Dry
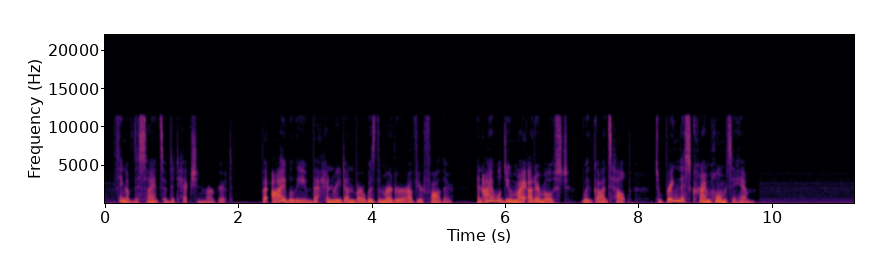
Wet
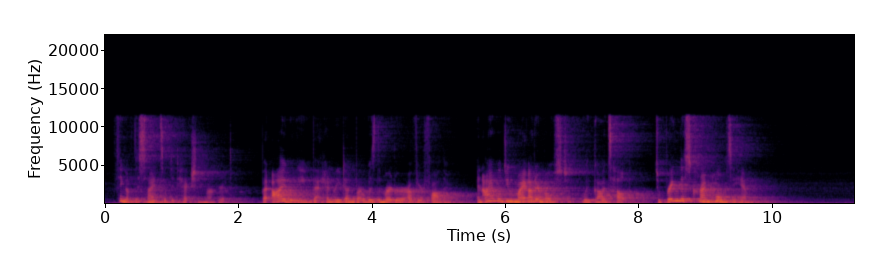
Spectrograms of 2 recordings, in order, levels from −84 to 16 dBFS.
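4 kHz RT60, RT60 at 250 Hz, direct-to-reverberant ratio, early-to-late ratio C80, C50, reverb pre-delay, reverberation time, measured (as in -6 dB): 1.7 s, 1.7 s, 4.5 dB, 7.5 dB, 6.5 dB, 5 ms, 1.8 s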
